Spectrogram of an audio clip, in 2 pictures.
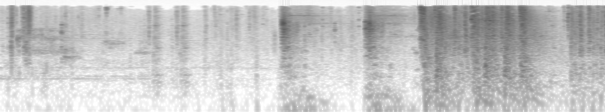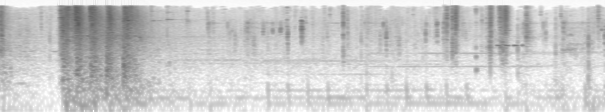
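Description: Bursts of rapid gunfire from a Borderlands sniper fight come in several loud volleys of a second or so each, separated by quieter game ambience with low hums and faint clicks.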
